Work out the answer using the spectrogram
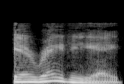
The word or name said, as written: eradiate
